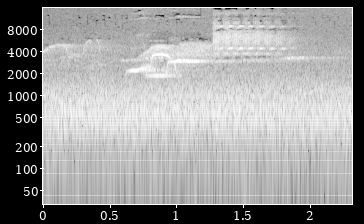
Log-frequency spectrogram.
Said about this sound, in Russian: А так будут петь птицы, перелетающие с ветки на ветку в этом лесу.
